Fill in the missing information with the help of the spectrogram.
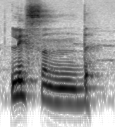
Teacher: Lis, esta es muda. La T y la E son completamente mudas y solamente se pronuncia la N.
